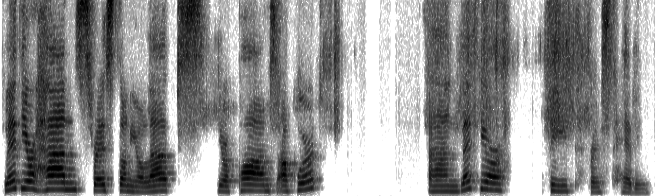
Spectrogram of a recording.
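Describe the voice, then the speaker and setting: A woman speaking as a webinar guest, softly and slowly leading a guided relaxation over a video call. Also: on the high side. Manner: calm, soft-spoken, slow guiding. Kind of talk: slow guided relaxation instructions.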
